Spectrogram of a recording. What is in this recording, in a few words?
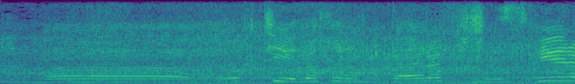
woman in cafe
